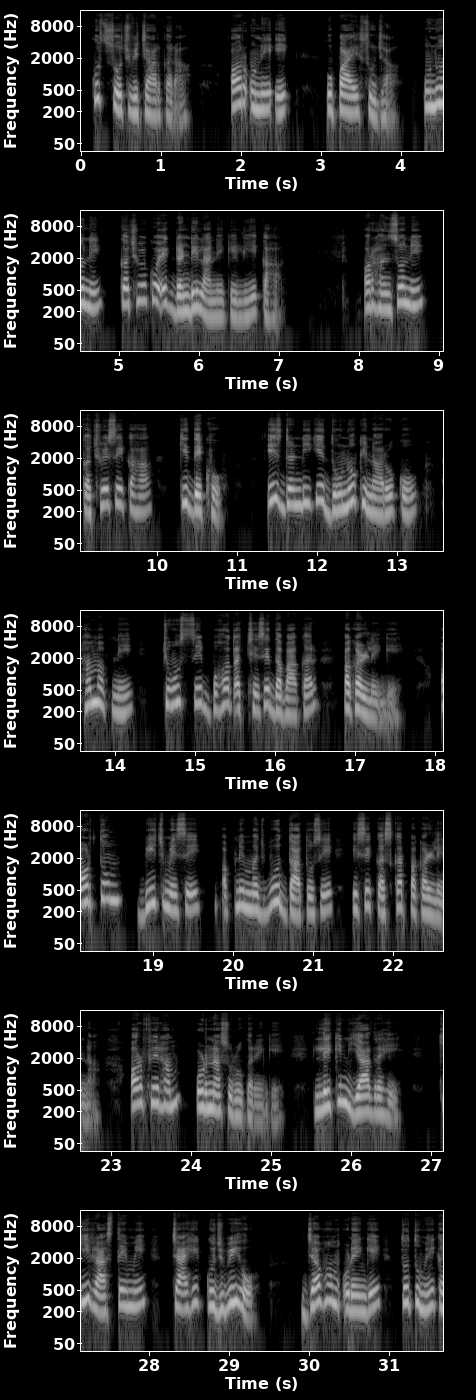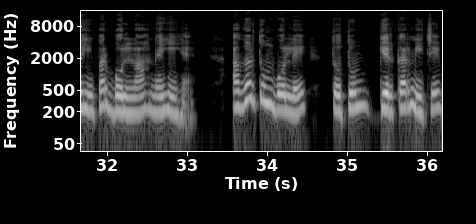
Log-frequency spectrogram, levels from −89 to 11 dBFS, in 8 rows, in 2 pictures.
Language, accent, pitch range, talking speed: Hindi, native, 195-270 Hz, 145 wpm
